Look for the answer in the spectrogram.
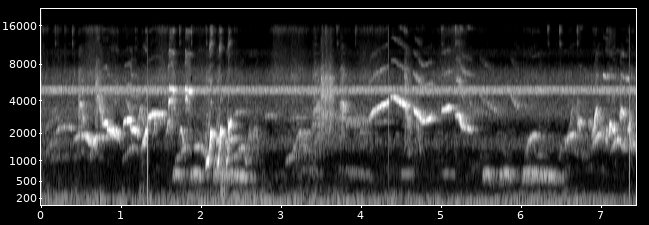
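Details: Sparrow chicks in a nest box beg as food arrives, with clustered high chirps and squeals in several bursts, soft low buzzes between, and a constant electronic tone.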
